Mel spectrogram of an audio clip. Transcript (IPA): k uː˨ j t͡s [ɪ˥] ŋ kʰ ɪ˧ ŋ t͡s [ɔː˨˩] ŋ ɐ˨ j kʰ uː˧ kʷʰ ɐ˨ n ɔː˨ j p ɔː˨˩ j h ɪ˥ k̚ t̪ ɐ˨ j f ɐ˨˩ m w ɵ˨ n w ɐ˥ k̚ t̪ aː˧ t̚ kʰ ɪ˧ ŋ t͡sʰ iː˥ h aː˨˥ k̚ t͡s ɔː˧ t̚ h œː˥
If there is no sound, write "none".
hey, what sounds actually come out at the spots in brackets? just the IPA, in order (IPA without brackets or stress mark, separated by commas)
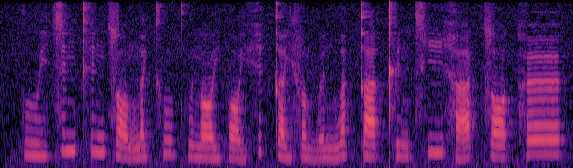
ɪ˥, ɔː˨˩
